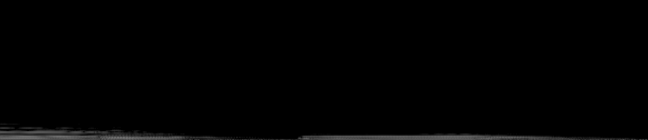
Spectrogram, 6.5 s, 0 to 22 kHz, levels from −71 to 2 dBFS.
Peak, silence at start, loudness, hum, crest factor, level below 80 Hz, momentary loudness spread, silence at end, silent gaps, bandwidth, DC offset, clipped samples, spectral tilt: -30 dBFS; 0 s; -45 LUFS; none; 16 dB; -58 dBFS; 21 LU; 0 s; none; 5.2 kHz; under 0.1%; under 0.1%; -10 dB/octave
